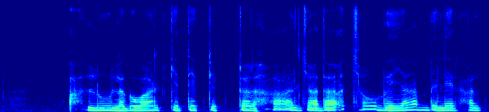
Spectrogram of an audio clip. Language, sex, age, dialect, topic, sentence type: Magahi, male, 25-30, Northeastern/Surjapuri, agriculture, question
